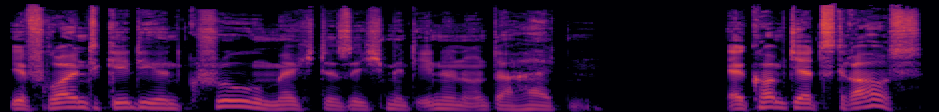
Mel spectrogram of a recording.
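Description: A man voicing a calm, avuncular police negotiator in an audiobook, projecting deliberately and reassuringly as if through a megaphone. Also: lowish voice, dry recording, studio quality, voice pushed up. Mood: patient, reassuring. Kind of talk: audiobook character acting.

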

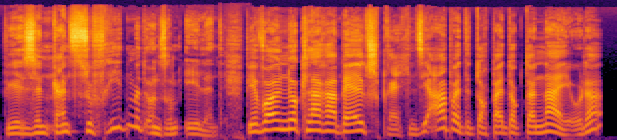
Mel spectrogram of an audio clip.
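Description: A man's voice: on the high side, sing-song, fairly quick, fairly bright tone, dry recording, clean studio sound, pitched above the performer's own voice. A man voicing a dim, good-natured zombie servant who is earnest, naive and eager to please.

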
